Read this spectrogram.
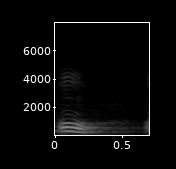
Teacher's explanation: ओ कंठ और ओष्ठ दो जगह हमारे क्रियाएं हो रही है ना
